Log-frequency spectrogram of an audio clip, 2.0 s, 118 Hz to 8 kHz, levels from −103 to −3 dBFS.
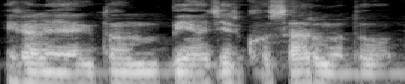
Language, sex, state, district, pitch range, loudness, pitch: Bengali, male, West Bengal, Kolkata, 105-110 Hz, -24 LUFS, 105 Hz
